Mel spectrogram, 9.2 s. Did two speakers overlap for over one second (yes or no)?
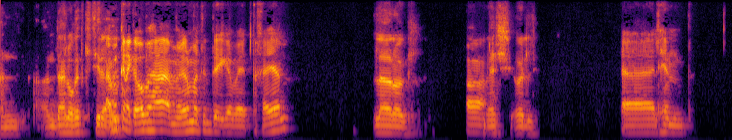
no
